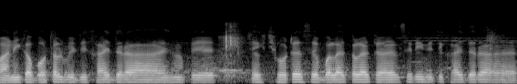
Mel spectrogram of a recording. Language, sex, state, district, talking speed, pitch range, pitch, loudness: Hindi, male, Punjab, Fazilka, 255 wpm, 110-115 Hz, 110 Hz, -19 LUFS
